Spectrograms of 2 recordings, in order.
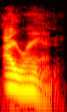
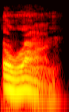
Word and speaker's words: Iran: let's correct this mhm it's not Iran it's Iran you talk to any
